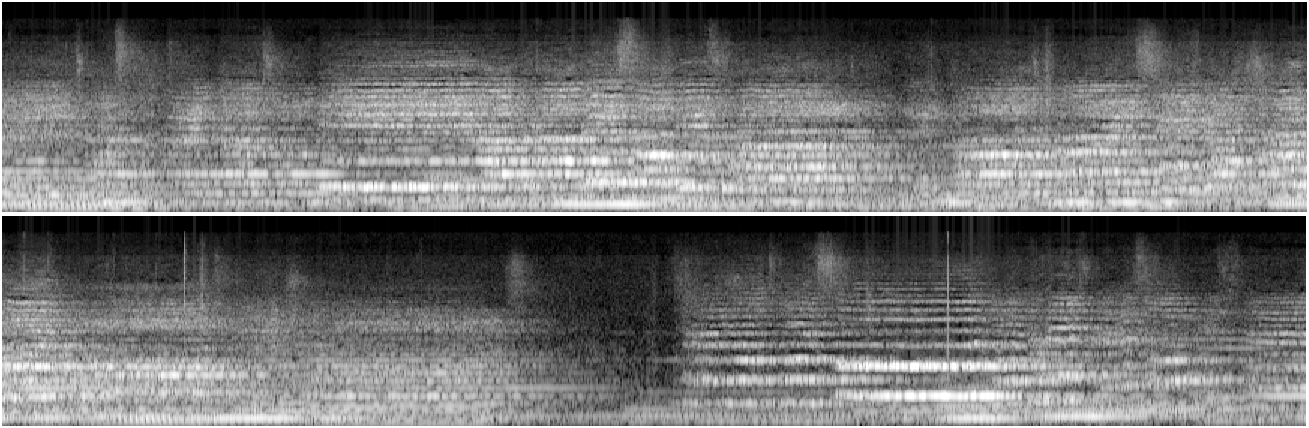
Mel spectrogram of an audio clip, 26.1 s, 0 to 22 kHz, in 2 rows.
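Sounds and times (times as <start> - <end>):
choir singing sustained chords: 0.0 - 26.0.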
